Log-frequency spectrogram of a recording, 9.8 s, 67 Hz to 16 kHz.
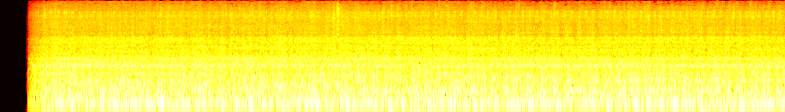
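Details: Johnson 150 hp outboard at wide open throttle, steady high rpm: light metallic rattle that comes and goes, louder at higher rpm, started about two weeks ago; intermittent engine rattle, cause unknown.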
